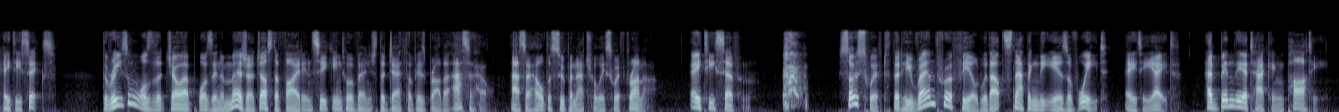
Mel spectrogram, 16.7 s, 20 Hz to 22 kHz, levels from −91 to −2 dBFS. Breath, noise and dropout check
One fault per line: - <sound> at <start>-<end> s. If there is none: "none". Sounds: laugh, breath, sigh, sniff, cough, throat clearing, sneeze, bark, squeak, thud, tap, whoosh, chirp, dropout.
- cough at 9.8-10.1 s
